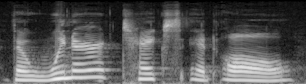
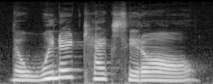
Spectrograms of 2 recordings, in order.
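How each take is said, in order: First: The phrase is said slowly. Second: The phrase is said fast with linked words. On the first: "천천히 두 번 할게요" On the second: "숨참기 하지 마시고요. 여기 연음에서요"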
